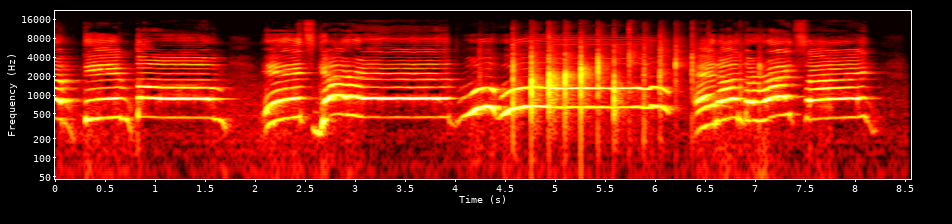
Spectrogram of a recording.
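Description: A high voice singing or calling out in long drawn-out notes, several in a row with short breaks between them. Quick hand claps run under one long held note in the middle.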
